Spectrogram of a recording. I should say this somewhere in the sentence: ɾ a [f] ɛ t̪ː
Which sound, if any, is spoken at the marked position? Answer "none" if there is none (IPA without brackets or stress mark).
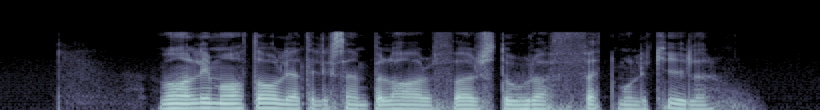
f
